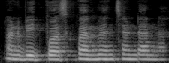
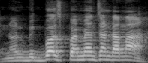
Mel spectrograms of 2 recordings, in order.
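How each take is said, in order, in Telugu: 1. ఇది నీరసంగా, దీనంగా బతిమాలుతున్నట్టు చెప్పారు. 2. ఇది కోపంగా, దూకుడుగా చెప్పారు. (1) "దీనంగా కదా ఇంత దీనంగా" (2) "కోపం ఎందుకురా?"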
